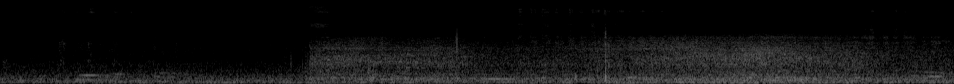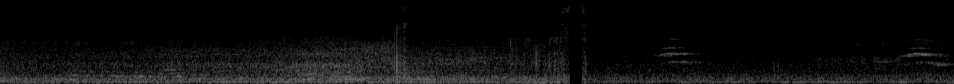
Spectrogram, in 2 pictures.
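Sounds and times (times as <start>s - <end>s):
marker scratching on paper: 0.0s - 2.2s, 5.0s - 12.7s, 17.6s - 18.6s.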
